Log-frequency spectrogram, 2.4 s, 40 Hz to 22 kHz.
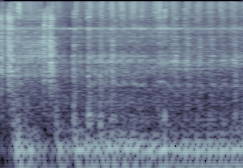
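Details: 1996 Honda 900RR Fireblade, 919cc carbureted inline four, cold start on choke after sitting, no battery tender for two to three months: fires right away and holds a firm, even low burble without stumbling. A healthy cold start.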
